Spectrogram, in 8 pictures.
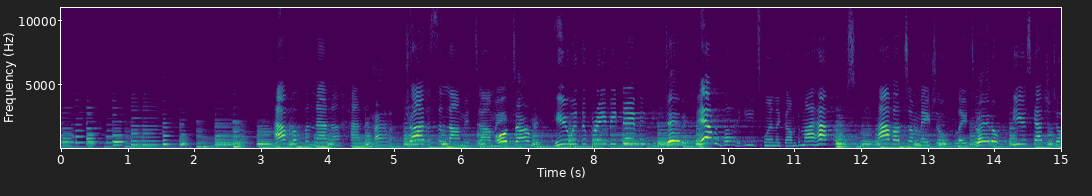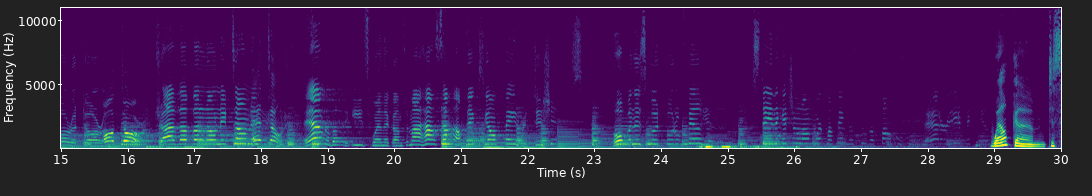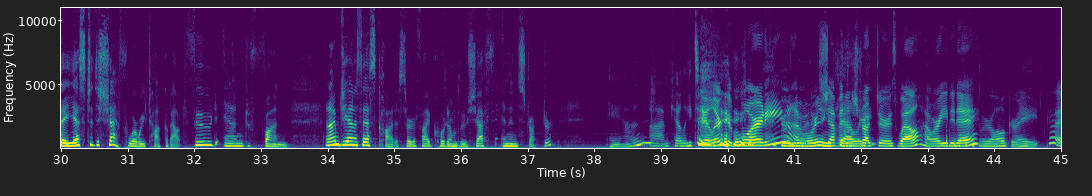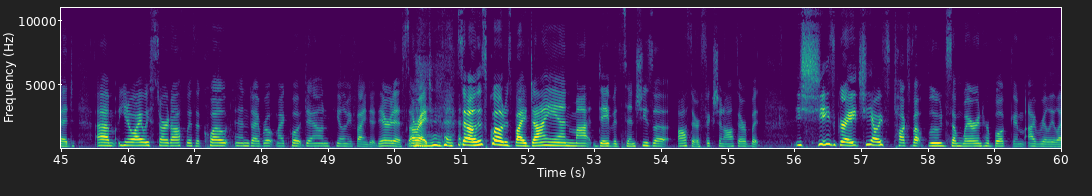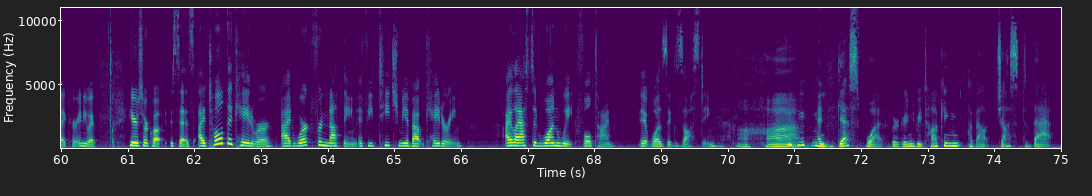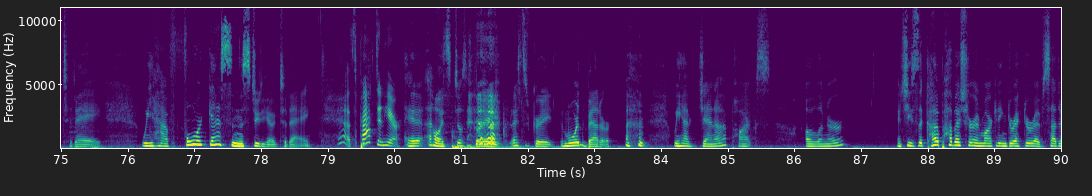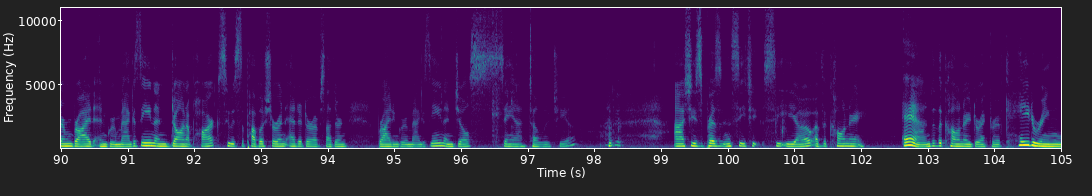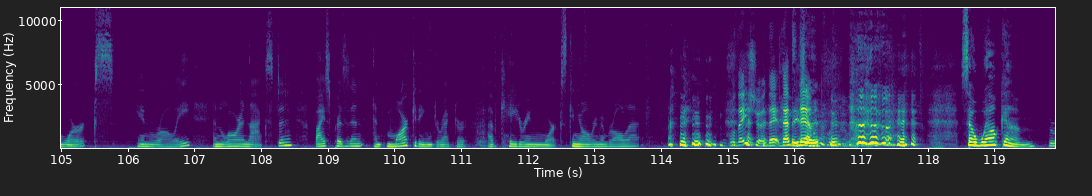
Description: Catering Works interviewed on WCOM FM 103.5. Click for the podcast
